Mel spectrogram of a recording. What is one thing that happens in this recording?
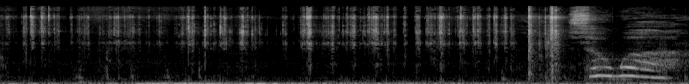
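Plastic toy bricks click and rattle as they are handled.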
